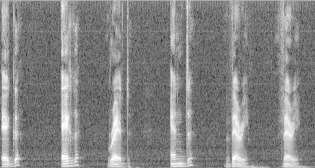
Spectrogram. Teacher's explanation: Tenemos esta E que es más parecida al español, es una E corta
